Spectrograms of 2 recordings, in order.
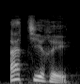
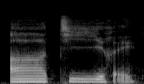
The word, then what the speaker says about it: attirer: Attirer, okay? Don't pronounce the double T. You only pronounce this. Attirer, attirer.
